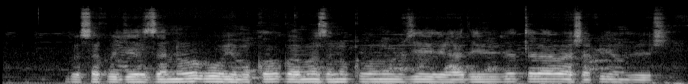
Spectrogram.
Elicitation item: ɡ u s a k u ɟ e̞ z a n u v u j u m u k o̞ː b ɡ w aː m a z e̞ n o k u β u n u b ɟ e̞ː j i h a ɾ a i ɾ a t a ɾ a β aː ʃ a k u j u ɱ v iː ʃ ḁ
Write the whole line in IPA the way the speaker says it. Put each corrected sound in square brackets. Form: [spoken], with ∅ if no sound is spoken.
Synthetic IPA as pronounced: ɡ u s a k u ɟ e̞ z a n u [β] u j u m u k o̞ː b ɡ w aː m a z e̞ n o k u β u [m] u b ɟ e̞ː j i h a ɾ [i] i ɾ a t a ɾ a β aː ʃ a k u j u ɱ v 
